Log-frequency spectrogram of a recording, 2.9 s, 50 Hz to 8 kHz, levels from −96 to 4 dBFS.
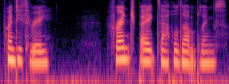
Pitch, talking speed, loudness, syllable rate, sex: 195 Hz, 105 wpm, -20 LUFS, 4.8 syllables/s, female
